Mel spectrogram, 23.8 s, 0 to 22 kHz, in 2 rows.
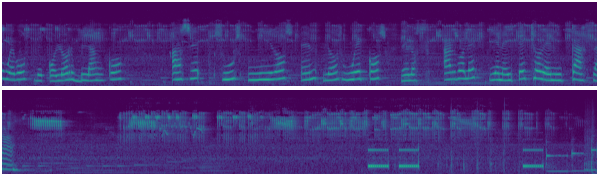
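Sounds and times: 
speech: 0.0s - 2.7s, 3.4s - 12.4s
birds with green and red plumage chirping: 0.0s - 23.7s
short steady beeping tones: 19.2s - 20.3s, 22.4s - 23.0s.

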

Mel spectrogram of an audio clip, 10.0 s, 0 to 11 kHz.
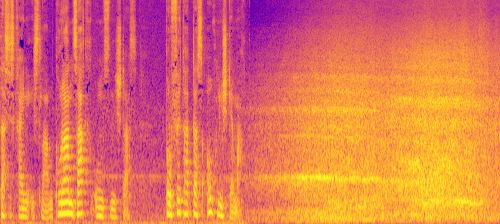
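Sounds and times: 
speech: 0.0s - 5.0s
train rumbling past alongside a railway embankment in Düsseldorf: 5.0s - 10.0s
train wheels squealing on rail: 5.0s - 10.0s.

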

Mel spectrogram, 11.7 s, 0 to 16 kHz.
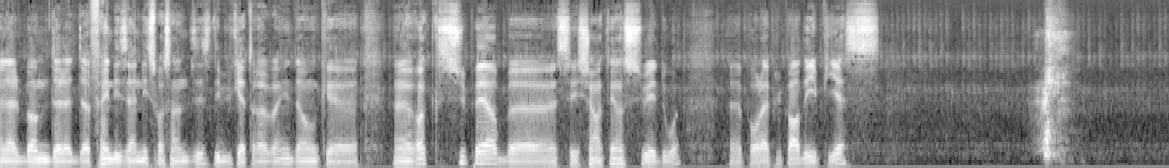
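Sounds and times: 
speech: 0.0s - 8.8s
sneeze: 10.3s - 10.8s.

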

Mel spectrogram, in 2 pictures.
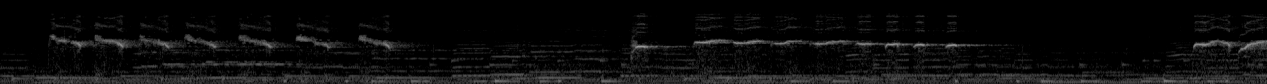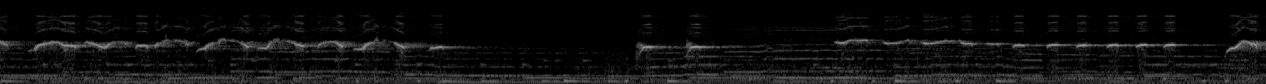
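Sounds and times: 
low background noise: 0.0s - 25.3s
Greater green leafbird song of clear warbling whistles: 0.5s - 4.2s, 6.3s - 9.9s, 11.8s - 17.4s, 19.0s - 20.0s, 21.0s - 25.3s.

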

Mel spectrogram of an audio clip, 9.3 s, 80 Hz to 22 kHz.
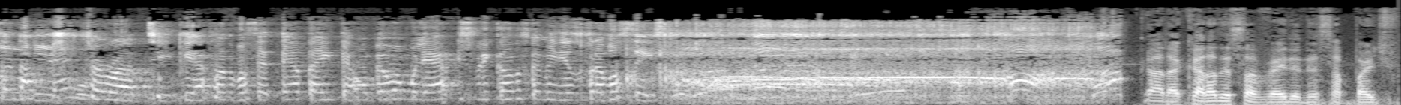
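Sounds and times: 
speech: 0.3s - 9.3s
large crowd cheering and clapping: 4.4s - 7.6s
shrill high-pitched shouts: 4.4s - 7.6s.

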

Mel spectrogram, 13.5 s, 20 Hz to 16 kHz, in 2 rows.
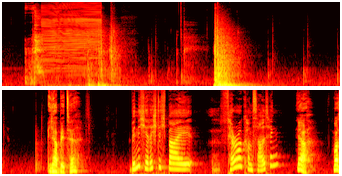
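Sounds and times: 
door buzzer: 0.5s - 2.5s
speech: 7.7s - 8.4s, 9.4s - 13.5s.

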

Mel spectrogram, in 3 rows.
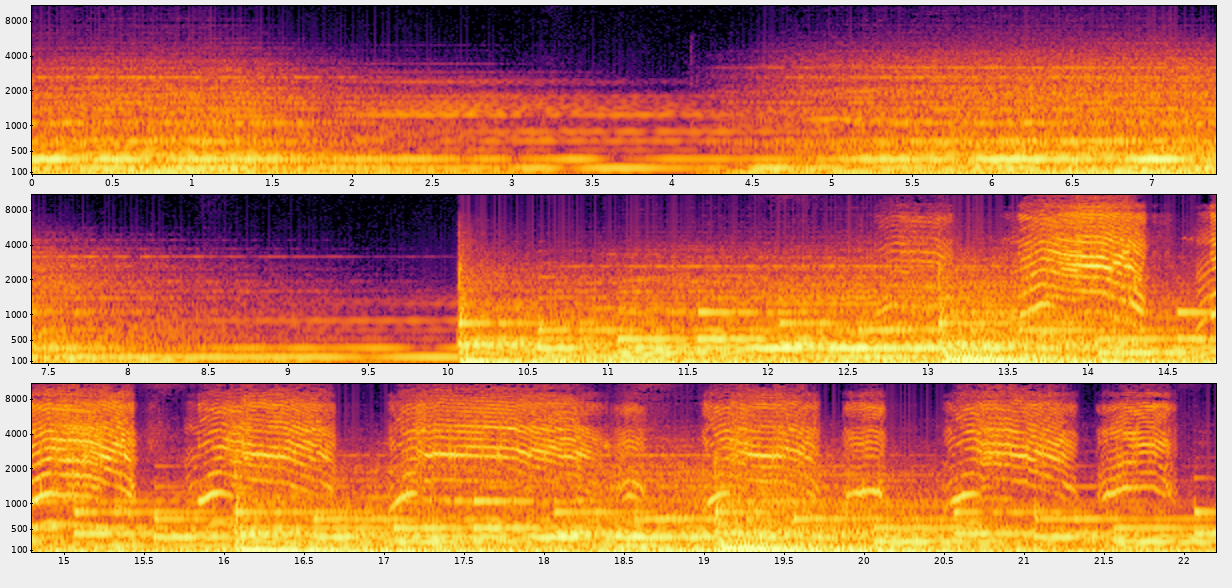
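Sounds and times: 
steady sustained tonal background: 0.0s - 22.2s
newborn baby crying in a dark room: 12.6s - 22.2s.

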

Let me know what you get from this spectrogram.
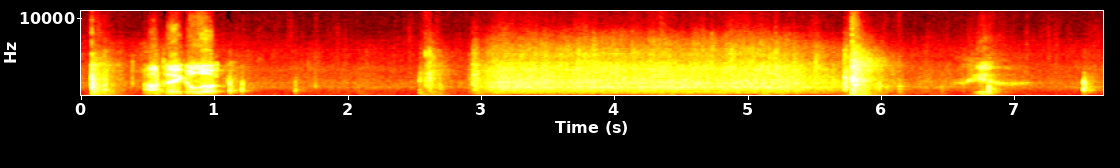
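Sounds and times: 
speech: 0.5s - 1.2s, 6.7s - 6.9s
heavy rain: 3.0s - 6.1s.

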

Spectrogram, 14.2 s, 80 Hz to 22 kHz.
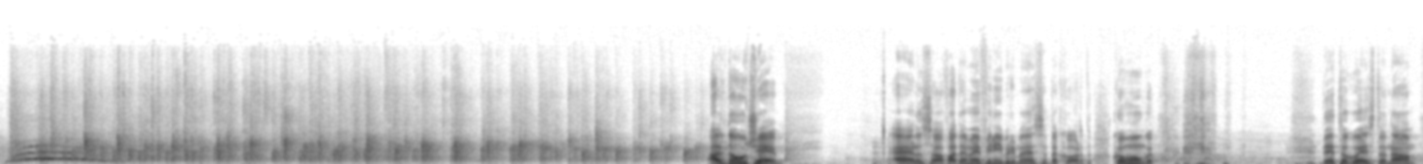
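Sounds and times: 
person whooping: 0.0s - 1.3s
audience applauding at a comedy night: 0.0s - 7.2s
speech: 7.1s - 7.9s, 9.0s - 12.1s, 13.2s - 14.2s
laughter: 11.4s - 13.1s.

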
